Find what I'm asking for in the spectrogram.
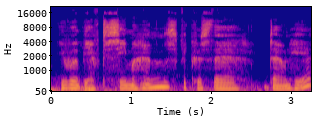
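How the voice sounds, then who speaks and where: A woman speaks quietly at a moderate pace. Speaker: tapping practitioner. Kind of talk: guided tapping session. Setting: outdoors at a campsite.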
